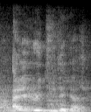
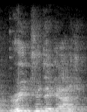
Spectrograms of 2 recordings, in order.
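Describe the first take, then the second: First: Said in the usual way. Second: Firm raised order. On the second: Real, not acted. Throwing the guest out.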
